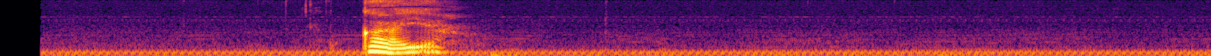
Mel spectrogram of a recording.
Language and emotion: Russian, sad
